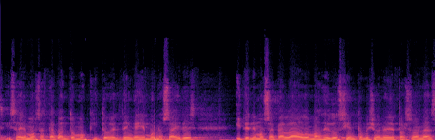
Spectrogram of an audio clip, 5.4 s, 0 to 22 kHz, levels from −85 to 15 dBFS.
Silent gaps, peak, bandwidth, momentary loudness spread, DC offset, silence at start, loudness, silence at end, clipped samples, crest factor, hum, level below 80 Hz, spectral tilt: none; -8 dBFS; 11 kHz; 4 LU; under 0.1%; 0 s; -19 LUFS; 0 s; under 0.1%; 10 dB; none; -36 dBFS; -7 dB/octave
